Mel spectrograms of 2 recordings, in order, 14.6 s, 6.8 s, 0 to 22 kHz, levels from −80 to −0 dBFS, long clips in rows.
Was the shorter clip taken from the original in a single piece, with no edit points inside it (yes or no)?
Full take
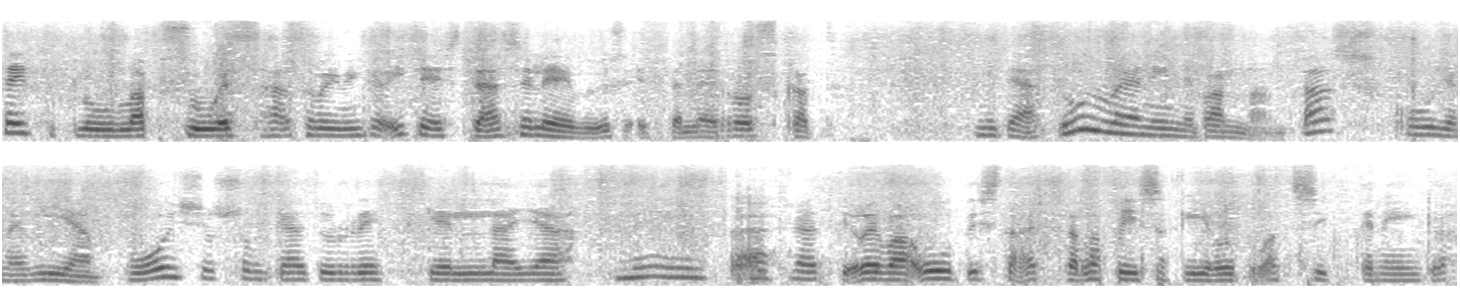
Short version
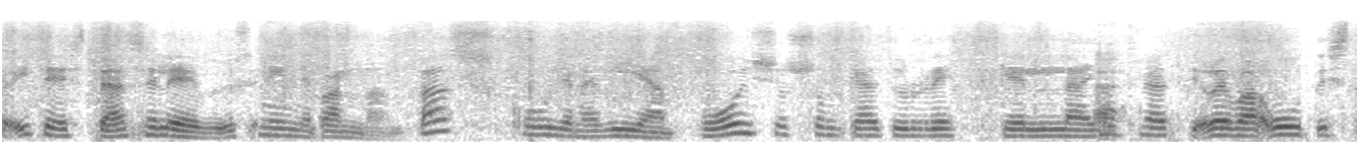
no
